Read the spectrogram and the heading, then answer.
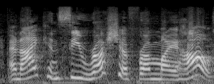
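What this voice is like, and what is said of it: Sarah Palin impression. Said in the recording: “her Sarah Palin impression ... It was pretty good.”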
